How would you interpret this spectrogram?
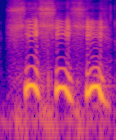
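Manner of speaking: very high nasal-free titter, sneering; high mocking giggle "he he he". A narrator's reading. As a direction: cackle up high at the brats. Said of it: "Nero said, shaking his pigtails in laughter".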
